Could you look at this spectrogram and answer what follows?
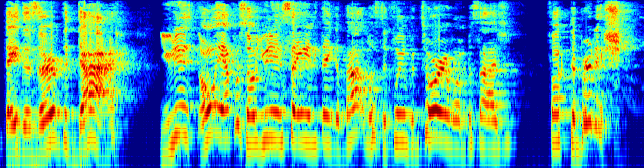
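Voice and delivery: high-pitched, incredulous rebuttal; worked-up comeback; indignant protest. Real, not acted.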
